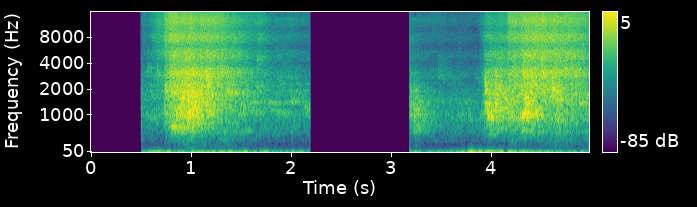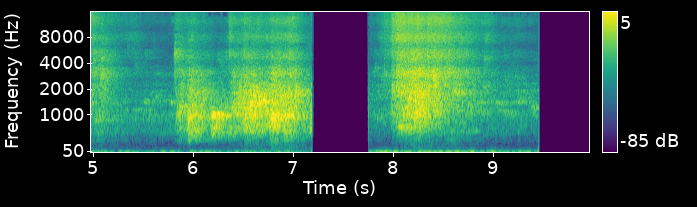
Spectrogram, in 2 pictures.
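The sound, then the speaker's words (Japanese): Hot water rinses off after scrubbing, heard as several soft, broad splashing and pouring bursts of a few seconds each with short quiet gaps between them. “最後はまたお湯で流していきますね。”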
